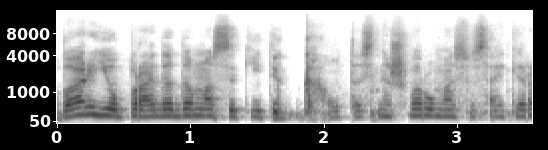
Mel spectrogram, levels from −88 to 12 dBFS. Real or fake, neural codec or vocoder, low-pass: fake; autoencoder, 48 kHz, 128 numbers a frame, DAC-VAE, trained on Japanese speech; 14.4 kHz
